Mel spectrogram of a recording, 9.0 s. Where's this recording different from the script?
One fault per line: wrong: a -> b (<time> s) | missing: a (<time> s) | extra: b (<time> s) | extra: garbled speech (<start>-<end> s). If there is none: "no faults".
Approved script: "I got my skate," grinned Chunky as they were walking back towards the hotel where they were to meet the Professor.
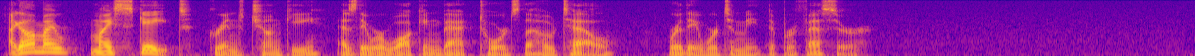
extra: my (0.6 s)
